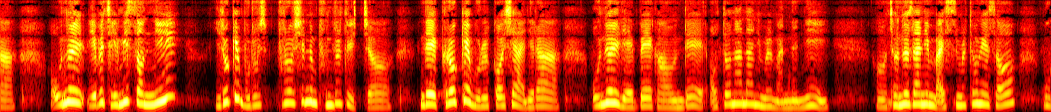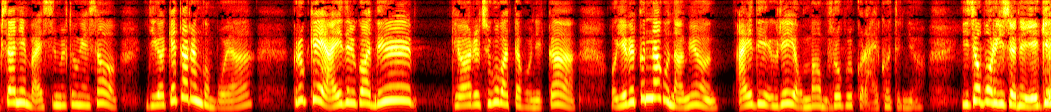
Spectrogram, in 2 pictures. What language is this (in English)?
Korean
